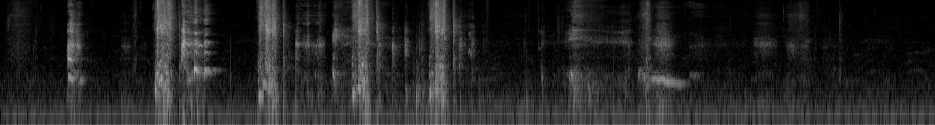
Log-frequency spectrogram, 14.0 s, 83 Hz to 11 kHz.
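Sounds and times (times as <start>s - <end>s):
person sneezing: 2.3s - 2.8s, 3.9s - 4.4s, 5.2s - 5.8s, 6.4s - 7.0s.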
